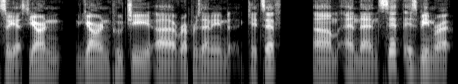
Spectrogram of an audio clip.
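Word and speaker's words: Cait Sith: I mean, just for the record, it is spelled K-I-T. – C-A-I-T. – C-A-I-T space S-I-T-H. Kate Sith, but it's like Scottish or something. Ket she anyway.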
